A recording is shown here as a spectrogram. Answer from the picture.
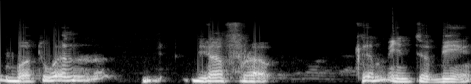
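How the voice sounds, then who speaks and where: A man with a Nigerian accent speaks at a very slow pace, his pitch fairly high and his intonation lively. His tone is dark and mellow, and somewhat breathy. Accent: Nigerian Igbo English. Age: 80s+. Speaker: war veteran. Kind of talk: interview answer. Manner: slow, hesitant.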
